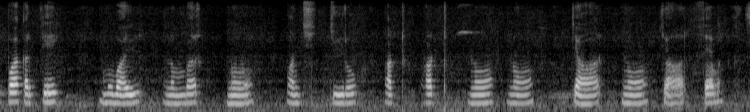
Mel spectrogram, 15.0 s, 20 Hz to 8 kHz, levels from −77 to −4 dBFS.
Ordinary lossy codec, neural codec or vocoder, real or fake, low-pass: none; none; real; none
